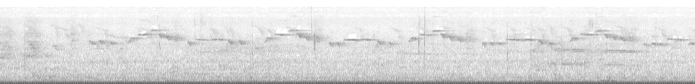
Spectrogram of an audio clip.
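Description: Birds chirping over and over in short, high, stepped calls, over a steady low hum.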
